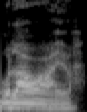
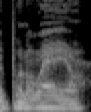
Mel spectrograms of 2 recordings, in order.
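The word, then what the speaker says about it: Bulawayo: Yeah, born in Zimbabwe city called Bulawa. Most people say Bulway butcher the name of my city.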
